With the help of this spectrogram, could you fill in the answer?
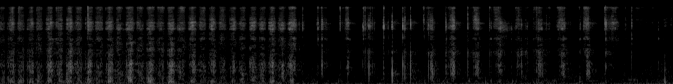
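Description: Long painted nails quickly scratch and tap a solid white oval bar of soap, palm-sized and held in the hand. For about three seconds there is a dense, bright, rapid scratching. It then breaks into sparser, crisp ticks and short scrapes with very little low end.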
